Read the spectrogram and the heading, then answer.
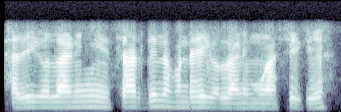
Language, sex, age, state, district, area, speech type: Odia, male, 45-60, Odisha, Nabarangpur, rural, conversation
